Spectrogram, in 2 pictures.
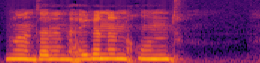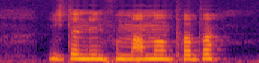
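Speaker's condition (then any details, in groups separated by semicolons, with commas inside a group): Spasticity from birth; multiple sclerosis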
